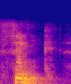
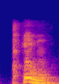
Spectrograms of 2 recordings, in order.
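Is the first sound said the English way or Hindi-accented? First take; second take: English; Hindi-accented. First: The first sound is said the standard English way. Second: The first sound is said with a Hindi-speaker accent. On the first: It is the standard English way. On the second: It is how some Hindi speakers say it.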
